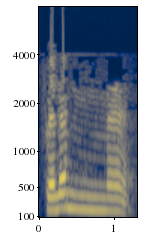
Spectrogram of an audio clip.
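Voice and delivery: فلما slow, with a long nasal hum on م; held ghunnah. Shown as a demonstration. Teacher shows the shadda rule, فلما with long nasal م. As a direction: hum the doubled meem in فلما for two counts. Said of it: "غنها بمقدار حركتين".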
